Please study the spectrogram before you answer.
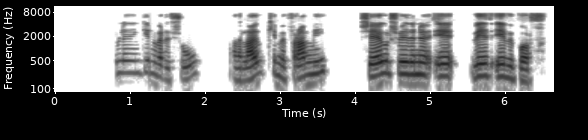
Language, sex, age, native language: Icelandic, female, 50-59, Icelandic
